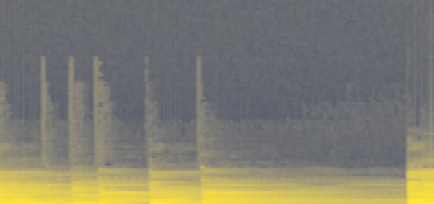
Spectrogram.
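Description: Sampled acoustic grand piano (Salamander Grand Piano soundfont) playing chords in a slow passage. The last chord, struck about two seconds in, is held and dies away through the rest.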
